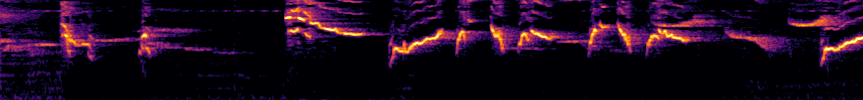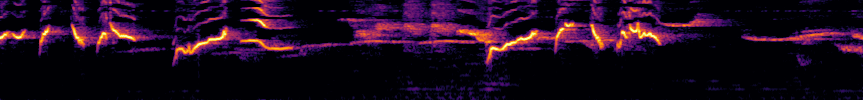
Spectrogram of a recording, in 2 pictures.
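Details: Oriental magpie-robin (kacer) singing a challenge song to seek a rival to fight, used as training material to make quiet kacer sing long. Clear whistled phrases swing up and down, with brief buzzy notes in bursts separated by short pauses.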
